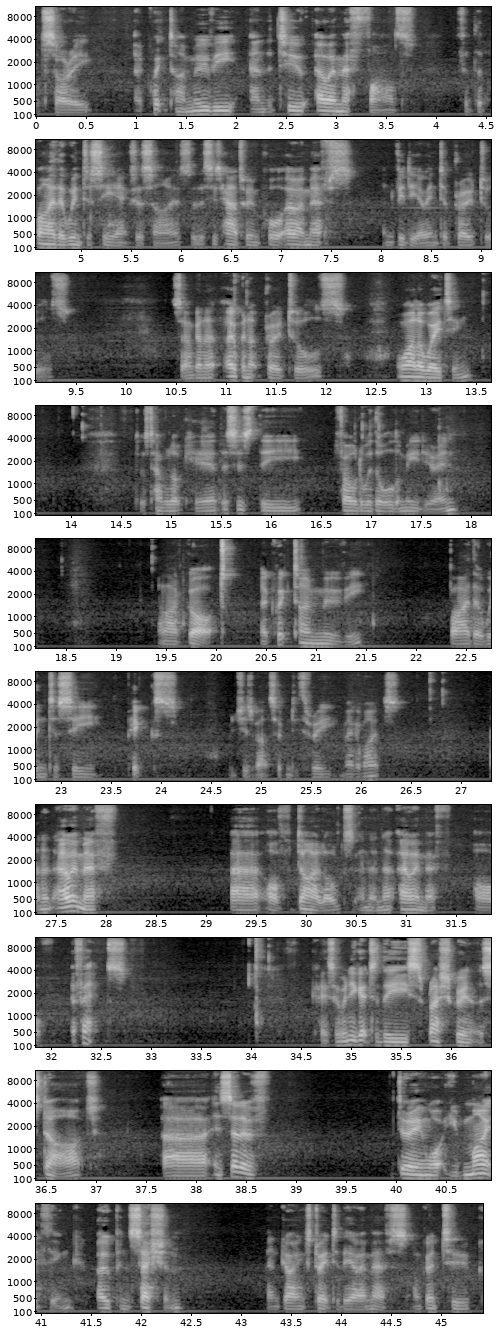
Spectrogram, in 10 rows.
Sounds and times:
Speech: 0:00.0 - 0:09.5, 0:10.5 - 0:13.5, 0:14.6 - 0:18.0, 0:19.4 - 0:21.6, 0:22.4 - 0:26.5, 0:27.3 - 0:28.2, 0:29.3 - 0:32.8, 0:34.6 - 0:38.8, 0:40.0 - 0:42.5, 0:43.3 - 0:45.4.

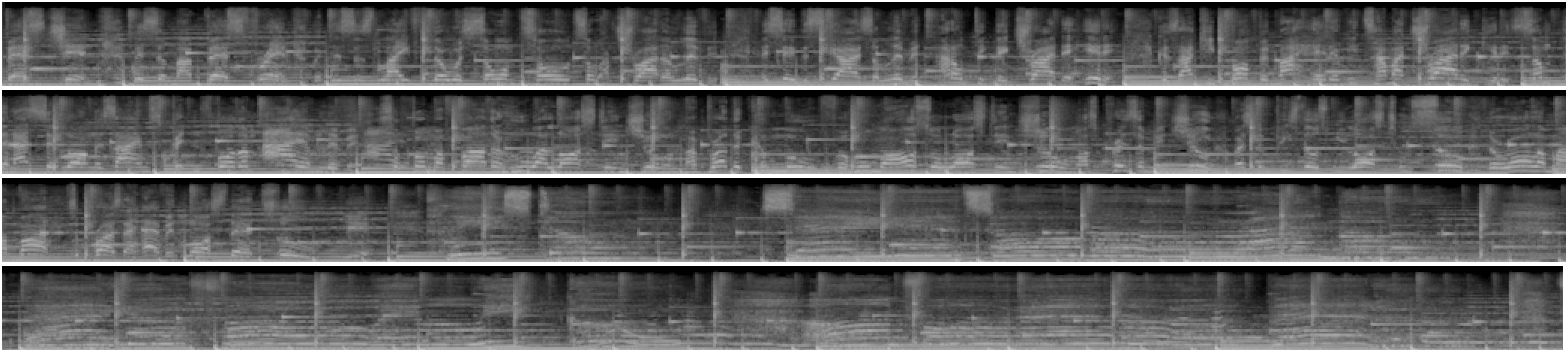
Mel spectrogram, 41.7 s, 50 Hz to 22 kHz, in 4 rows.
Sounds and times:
Rapping: 0:00.0 - 0:25.2, 0:25.9 - 0:41.6.

